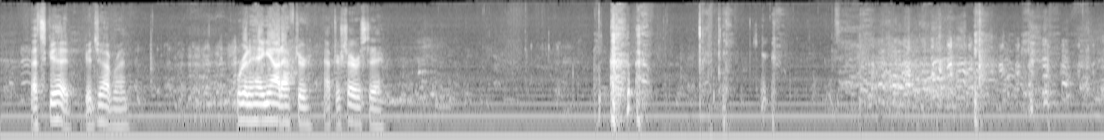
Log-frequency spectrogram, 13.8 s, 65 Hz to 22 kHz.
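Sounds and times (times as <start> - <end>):
laughter: 0.0 - 0.6, 1.4 - 13.7
steady low hum: 0.0 - 13.7
speech: 0.4 - 1.7, 2.9 - 4.9
throat clearing: 7.0 - 10.6
person coughing: 7.0 - 10.8.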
